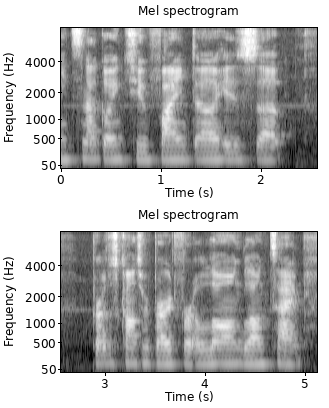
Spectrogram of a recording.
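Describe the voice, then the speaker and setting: Over noticeable background noise, a man with a Bulgarian accent speaks at a fairly slow pace. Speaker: video game commentator. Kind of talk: live game commentary. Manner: hesitant, many fillers.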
